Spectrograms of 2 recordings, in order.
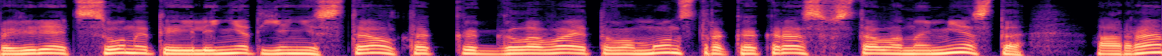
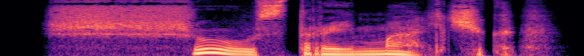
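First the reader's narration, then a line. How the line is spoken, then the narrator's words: Hiss. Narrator (Russian): вновь прошипела она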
